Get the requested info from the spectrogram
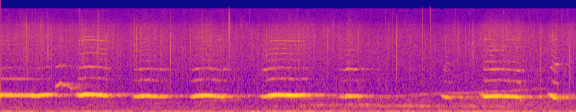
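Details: Captive agile gibbon at London Zoo in London, U.K., producing pure whistled notes in a continuous run of swelling hoots about once a second, with a softer, lower, sliding voice in the background.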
